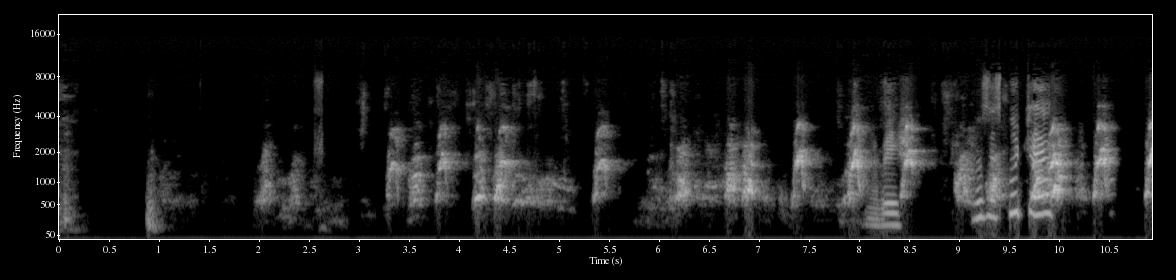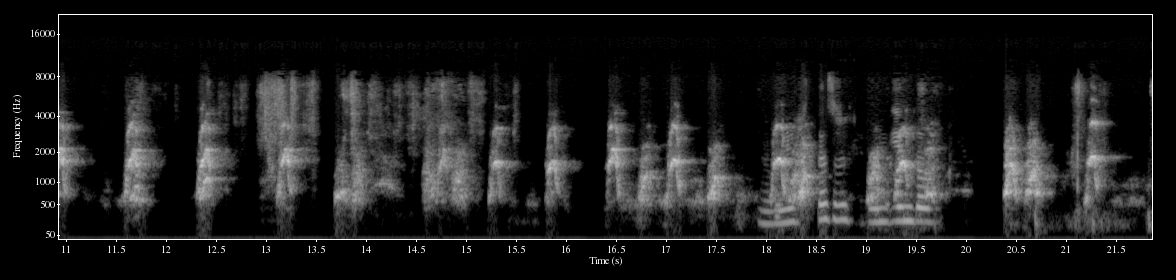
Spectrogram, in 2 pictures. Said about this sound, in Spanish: ¿Qué onda con tu perrito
